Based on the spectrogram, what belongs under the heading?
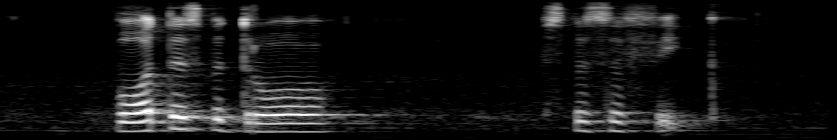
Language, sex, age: Afrikaans, female, 22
